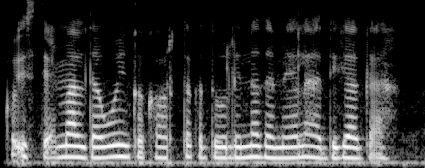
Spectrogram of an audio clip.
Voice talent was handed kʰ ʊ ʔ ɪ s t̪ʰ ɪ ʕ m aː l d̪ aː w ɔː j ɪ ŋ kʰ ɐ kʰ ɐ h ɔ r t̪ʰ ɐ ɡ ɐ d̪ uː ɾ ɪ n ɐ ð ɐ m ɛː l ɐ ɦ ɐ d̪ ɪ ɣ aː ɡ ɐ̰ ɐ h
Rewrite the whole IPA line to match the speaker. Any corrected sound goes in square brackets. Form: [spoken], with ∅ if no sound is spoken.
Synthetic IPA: kʰ ʊ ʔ ɪ s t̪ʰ ɪ ʕ m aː l d̪ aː w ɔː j ɪ ŋ kʰ ɐ kʰ ɐ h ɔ r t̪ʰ ɐ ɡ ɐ d̪ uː [l] ɪ n ɐ ð ɐ m ɛː l ɐ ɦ ɐ d̪ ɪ ɣ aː ɡ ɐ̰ ɐ h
